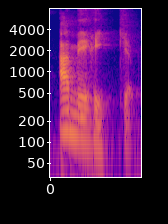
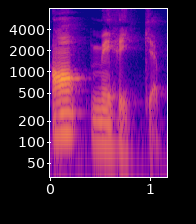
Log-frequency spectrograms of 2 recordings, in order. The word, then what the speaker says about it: Amérique: vous donne par exemple Amérique dans ce cas-là absolument pas de son nasal on ne prononce absolument pas en mérique d'accord donc je vais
